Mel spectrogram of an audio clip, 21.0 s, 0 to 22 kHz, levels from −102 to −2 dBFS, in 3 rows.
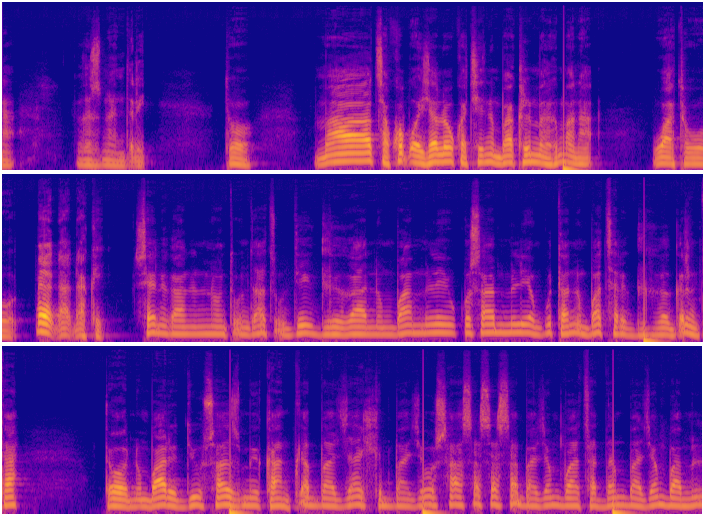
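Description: Speech clip with DC steps at 5.61–13.43, 16.30–18.23 and 20.13 s to the end: the zero line jumps by about −21 to −19 dBFS, giving low thumps at each shift.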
